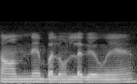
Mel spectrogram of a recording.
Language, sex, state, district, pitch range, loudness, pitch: Hindi, male, Uttar Pradesh, Shamli, 115-125 Hz, -15 LUFS, 120 Hz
